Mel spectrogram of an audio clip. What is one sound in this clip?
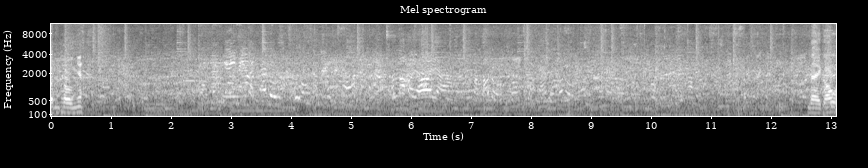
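A crowd of people chatter all around in a busy, echoing space.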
